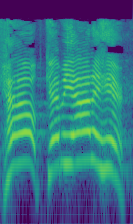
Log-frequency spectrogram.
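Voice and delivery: high, loud cry for help; a terrified man screaming to get out of the cage; panicked shout. Retold or imitated. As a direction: yell to be rescued, in full panic. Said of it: "he starts to shout".

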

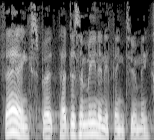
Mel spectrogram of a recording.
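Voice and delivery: soft, hesitant polite dismissal; doubtful brush-off. Acted. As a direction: play an unconvinced listener, softly letting them down. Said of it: "squint and think about it and say".

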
